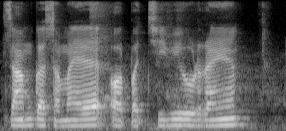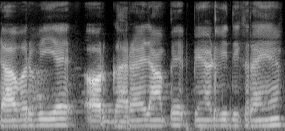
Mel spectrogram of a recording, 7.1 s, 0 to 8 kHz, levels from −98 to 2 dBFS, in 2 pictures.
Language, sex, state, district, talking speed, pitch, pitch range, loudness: Bundeli, male, Uttar Pradesh, Budaun, 195 wpm, 130 Hz, 125-140 Hz, -19 LUFS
